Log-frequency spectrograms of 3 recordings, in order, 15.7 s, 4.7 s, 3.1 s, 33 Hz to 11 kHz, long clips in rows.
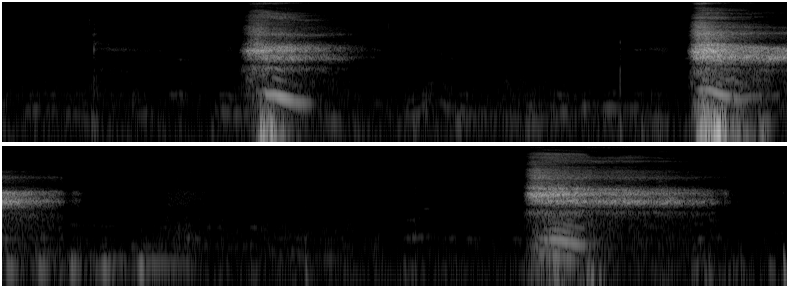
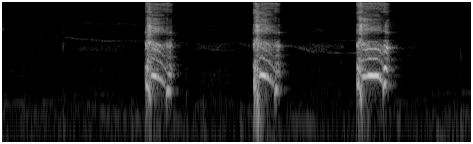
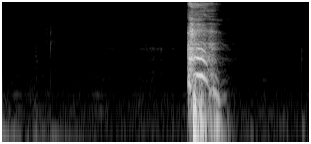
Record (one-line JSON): {"exhalation_length": "15.7 s", "exhalation_amplitude": 3982, "exhalation_signal_mean_std_ratio": 0.37, "three_cough_length": "4.7 s", "three_cough_amplitude": 8836, "three_cough_signal_mean_std_ratio": 0.35, "cough_length": "3.1 s", "cough_amplitude": 31158, "cough_signal_mean_std_ratio": 0.23, "survey_phase": "alpha (2021-03-01 to 2021-08-12)", "age": "18-44", "gender": "Female", "wearing_mask": "No", "symptom_none": true, "smoker_status": "Never smoked", "respiratory_condition_asthma": false, "respiratory_condition_other": false, "recruitment_source": "REACT", "submission_delay": "1 day", "covid_test_result": "Negative", "covid_test_method": "RT-qPCR"}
